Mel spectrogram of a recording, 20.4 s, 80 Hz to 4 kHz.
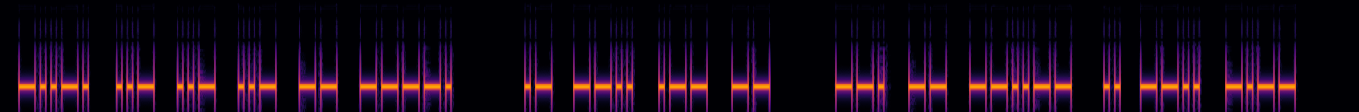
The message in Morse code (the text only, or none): /UUUM9 AZWM GM,IZY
